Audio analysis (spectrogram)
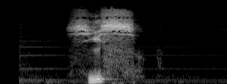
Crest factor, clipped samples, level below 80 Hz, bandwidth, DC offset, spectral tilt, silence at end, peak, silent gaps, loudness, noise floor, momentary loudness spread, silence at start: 18 dB; under 0.1%; -52 dBFS; 16 kHz; under 0.1%; -1.5 dB/octave; 0.95 s; 0 dBFS; none; -13 LUFS; -59 dBFS; 16 LU; 0.7 s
